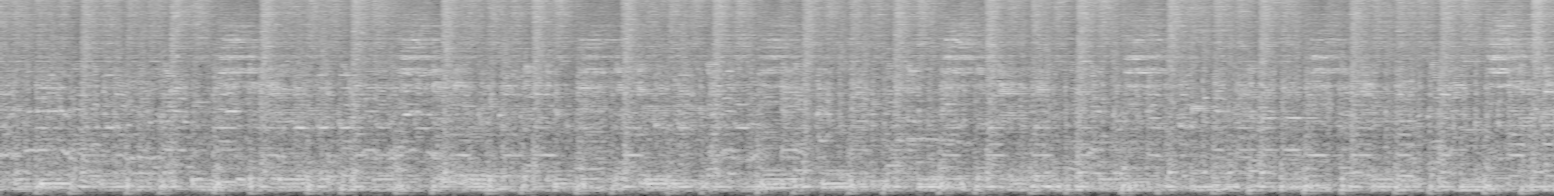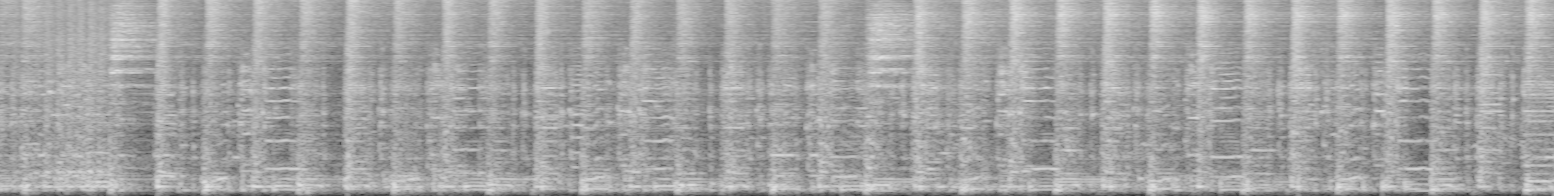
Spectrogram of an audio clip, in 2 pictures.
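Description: Live rock band playing loud with electric guitar, bass and drum kit. About halfway through the music drops out for a moment, then comes back in on a steady, driving drum beat.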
